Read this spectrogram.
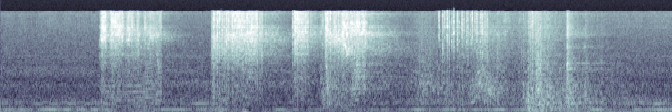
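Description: Electric sparks crackle and snap.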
